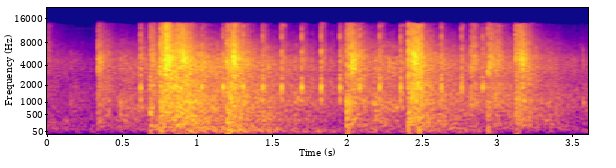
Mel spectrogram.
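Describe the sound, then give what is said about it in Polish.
A PPSh submachine gun firing at a battle reenactment: loud, dense bursts of rapid automatic fire crackling almost continuously, with sharp shot peaks rising out of the barrage. “Wiecie, jaki to karabin? Pepesza.”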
